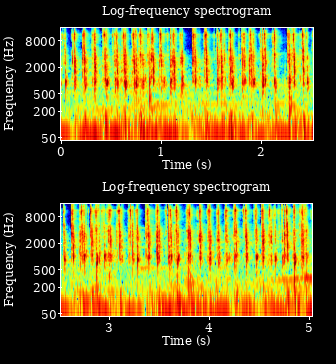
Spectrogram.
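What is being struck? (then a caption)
Plastic mechanical keyboard. Fingertips of both hands type rapidly on a full-size white Glorious GMMK White Ice mechanical keyboard with plastic keycaps and clicky Gateron Blue switches. Dense, bright, crisp clicks follow one another in quick succession, each dying away almost instantly, with very little low end.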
